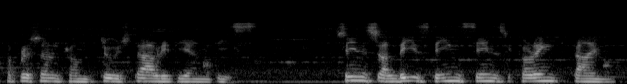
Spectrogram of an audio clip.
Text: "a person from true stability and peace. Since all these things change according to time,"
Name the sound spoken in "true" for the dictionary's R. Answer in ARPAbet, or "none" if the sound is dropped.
none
